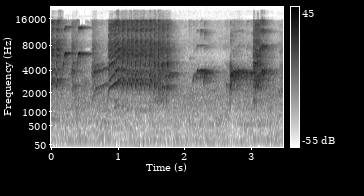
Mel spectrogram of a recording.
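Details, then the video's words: Kinoy singing sharply for use as a lure and master recording: short rising chirps, then a rolling high trill, followed by a few clear whistled notes. "Masteran / Pancingan Burung Kinoy Gacor, Nembak, Beset Tajam"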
